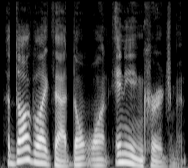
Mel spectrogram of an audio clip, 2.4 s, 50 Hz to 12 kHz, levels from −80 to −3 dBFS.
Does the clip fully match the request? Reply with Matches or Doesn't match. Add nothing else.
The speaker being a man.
Matches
